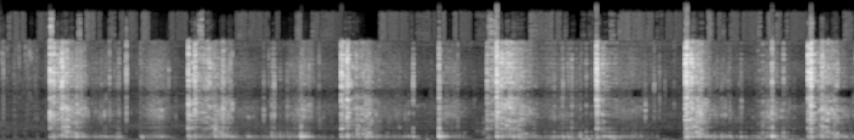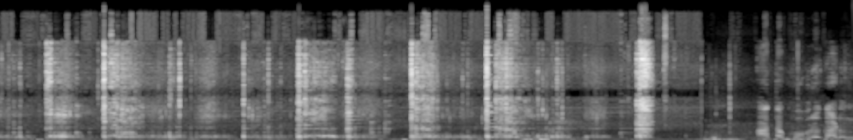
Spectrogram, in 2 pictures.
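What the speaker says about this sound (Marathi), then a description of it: "मस्तपैकी आपला खोबरा बी तळायचं चाललंय मित्रांनो तेलात" Grated coconut is fried in oil and stirred over a wood-fired stove, with repeated metal spoon scrapes and clinks against the pan over a low sizzle, while a person talks throughout.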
